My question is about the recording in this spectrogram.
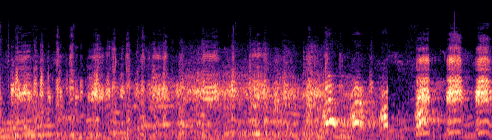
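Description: A flock of domestic ducks quacking, with a fast run of loud, evenly spaced quacks, about four a second, near the end.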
